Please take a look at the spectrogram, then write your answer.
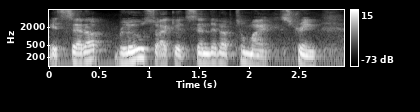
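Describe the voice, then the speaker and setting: A man's lively intonation at a moderate pace, over noticeable background noise. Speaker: tech product reviewer. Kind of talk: product review tutorial. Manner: casual, halting with fillers.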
